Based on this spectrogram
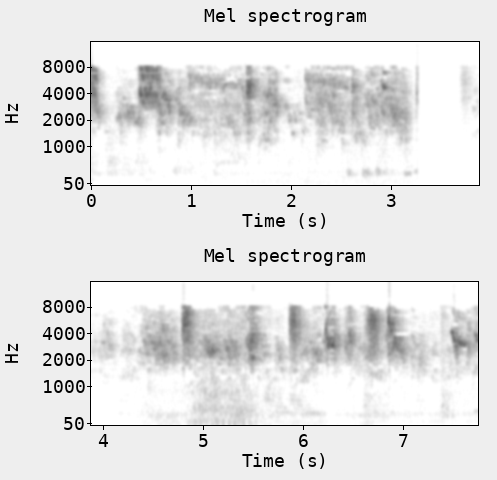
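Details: Budgerigars with their chicks: dense bursts of bright, warbling chirps and twitters, a brief silent gap partway through, then renewed busy chatter with a low buzzy rumble in the middle.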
